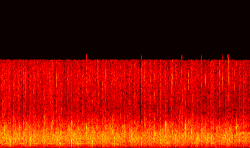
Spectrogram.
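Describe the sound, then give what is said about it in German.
A live audience of FC Bayern Basketball fans, in the canteen on the FC Bayern grounds, applauds steadily, a dense, loud wash of clapping that holds at an even level for the whole stretch, with no voices standing out. “Und das Publikum ist da, hat gute Laune.”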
